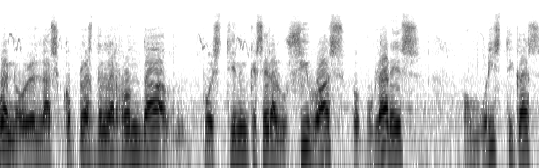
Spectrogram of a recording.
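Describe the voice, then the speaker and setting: A man talks at a moderate pace in a high voice with ordinary pitch variation. The sound is dry with no echo, and light background noise is present. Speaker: interviewee. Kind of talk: interview answer. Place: open country. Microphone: old recording.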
